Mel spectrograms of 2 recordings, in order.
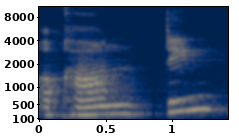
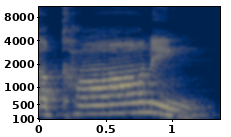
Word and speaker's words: accounting: Like accounting, there is no accounting, it's accounting, okay?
